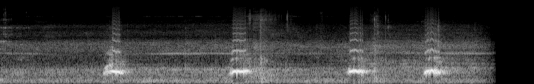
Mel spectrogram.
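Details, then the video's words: Domestic tomcat vocalising as he feeds: four brief, nasal, mid-pitched calls at uneven gaps of about one second, each sharp and clipped, then sudden silence at the end; low constant room hum underneath. "He is really noisy when he eats"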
